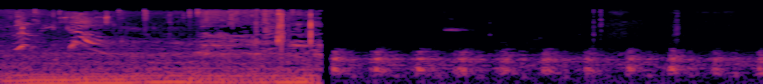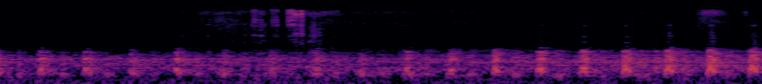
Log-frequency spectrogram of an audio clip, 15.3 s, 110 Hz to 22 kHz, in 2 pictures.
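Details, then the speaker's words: After loud room noise, steady, rapid whooshing pulses at about 143 per minute from a hospital CTG monitor: fetal heartbeat in a pregnant woman with a suspected leak and a positive swab, who is awaiting a cannula for antibiotics. "Hi h we have this going on baby's heartbeat right there so they put the ctg guys"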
